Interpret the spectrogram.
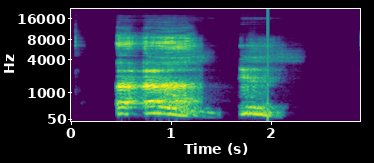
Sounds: Throat clearing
